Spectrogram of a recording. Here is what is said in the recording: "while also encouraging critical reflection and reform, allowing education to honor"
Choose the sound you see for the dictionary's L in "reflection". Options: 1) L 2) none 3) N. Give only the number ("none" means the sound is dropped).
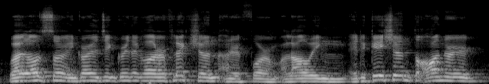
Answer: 1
